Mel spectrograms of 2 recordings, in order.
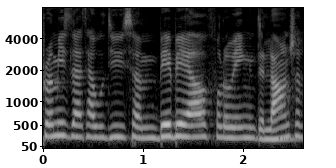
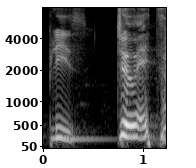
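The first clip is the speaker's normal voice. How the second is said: louder and slow, half-joking command; mock-stern plea; 10 dB louder than usual. Real, not acted. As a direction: insist with playful firmness. Urging staff to set objectives.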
